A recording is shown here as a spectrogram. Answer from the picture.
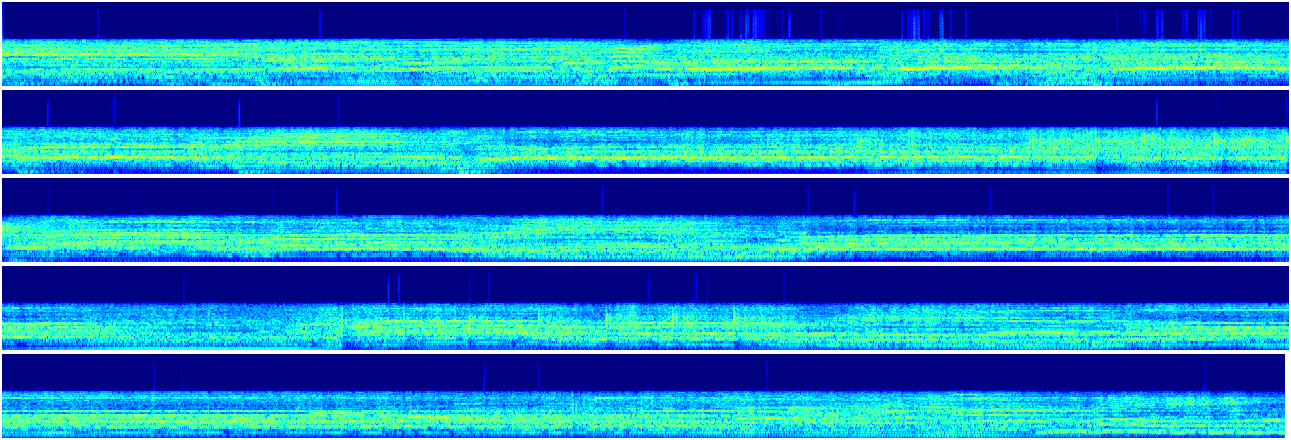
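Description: A large gospel choir singing in full harmony, holding long chords, with low bass notes from the band underneath.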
